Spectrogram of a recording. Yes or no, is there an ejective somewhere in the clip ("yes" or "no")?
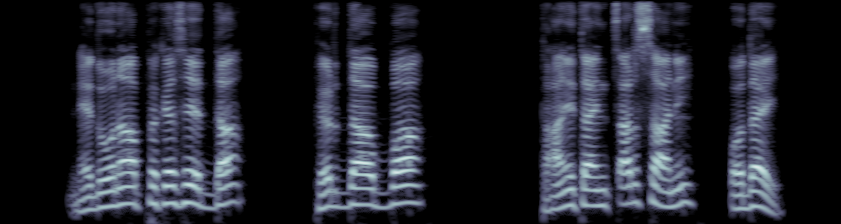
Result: yes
